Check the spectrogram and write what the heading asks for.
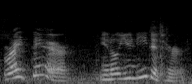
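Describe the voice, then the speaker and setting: A woman's voice: high-pitched, big pitch swings, moderate pace, gravelly, full character voice. An actress playing a preachy, blunt woman in a conversational comedy drama, earnest and casual. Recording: noisy ambient background.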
